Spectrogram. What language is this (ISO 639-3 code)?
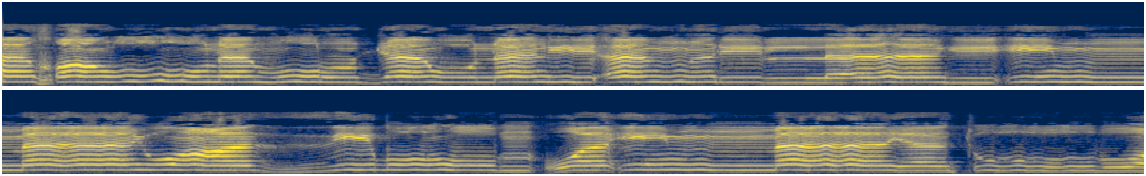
ara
